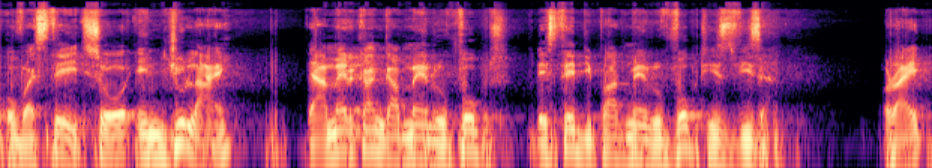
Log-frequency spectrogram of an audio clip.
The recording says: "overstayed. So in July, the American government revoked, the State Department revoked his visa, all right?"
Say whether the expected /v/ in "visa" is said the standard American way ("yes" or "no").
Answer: yes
